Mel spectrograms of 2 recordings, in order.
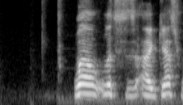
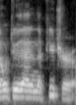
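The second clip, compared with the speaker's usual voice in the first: ordinary delivery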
